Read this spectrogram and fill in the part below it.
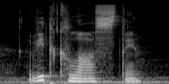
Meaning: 1. to put aside, to set aside, to lay aside 2. to postpone, to put off, to delay, to defer, to adjourn 3. to deposit
- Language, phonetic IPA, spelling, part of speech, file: Ukrainian, [ʋʲidˈkɫaste], відкласти, verb, Uk-відкласти.ogg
